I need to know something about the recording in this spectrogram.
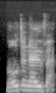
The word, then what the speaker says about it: Molduvanova: with now I'm probably gonna say your surname wrong so I'll let you say it please mold molden NOA right molden NOA who is based in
